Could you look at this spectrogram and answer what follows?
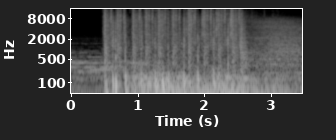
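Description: Rapid automatic gunfire in the video game Starfield, a dense burst of sharp repeated shots lasting about two seconds, loud and close, then fading into a softer tail.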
